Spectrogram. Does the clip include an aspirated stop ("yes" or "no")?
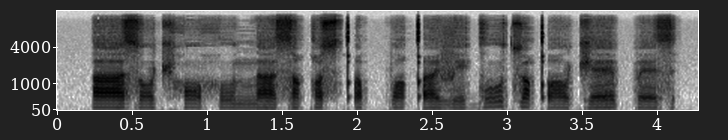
no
